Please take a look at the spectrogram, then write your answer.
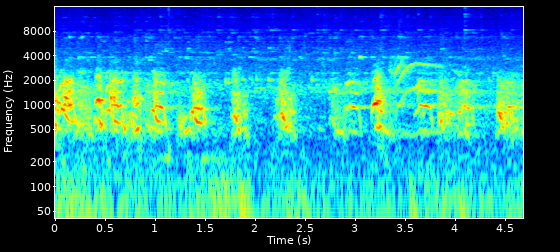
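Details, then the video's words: Hunting dogs on a wild boar chase in the south of France: choppy yapping barks mixed with higher yelps and a short wavering howl, several dogs calling over each other. "Hunters and dogs behind a boar in the south of France"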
